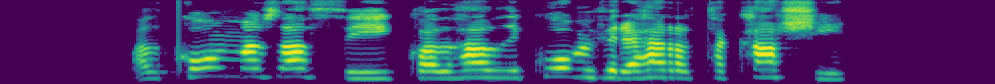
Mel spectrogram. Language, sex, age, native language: Icelandic, male, 18-19, Icelandic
